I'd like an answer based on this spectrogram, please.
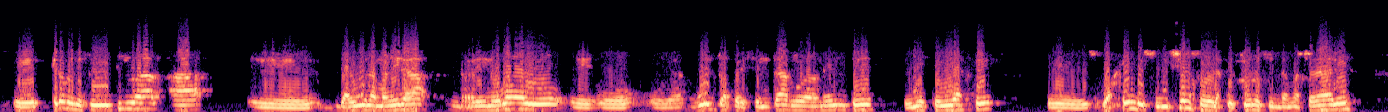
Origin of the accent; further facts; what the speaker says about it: Argentina; como argentinos creo que estamos obligados a mirar el mundo de la periferia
